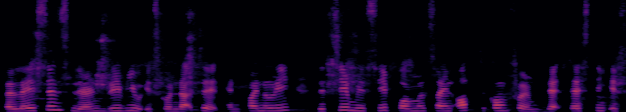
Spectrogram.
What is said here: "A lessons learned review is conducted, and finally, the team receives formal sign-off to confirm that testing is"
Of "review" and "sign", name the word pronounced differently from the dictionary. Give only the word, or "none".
none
